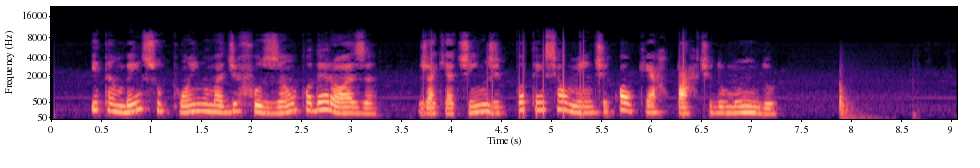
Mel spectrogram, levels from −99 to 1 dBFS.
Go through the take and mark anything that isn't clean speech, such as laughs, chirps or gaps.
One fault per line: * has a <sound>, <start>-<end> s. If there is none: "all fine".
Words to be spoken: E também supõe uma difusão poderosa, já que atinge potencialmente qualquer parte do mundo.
* has a thud, 7.9-8.5 s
